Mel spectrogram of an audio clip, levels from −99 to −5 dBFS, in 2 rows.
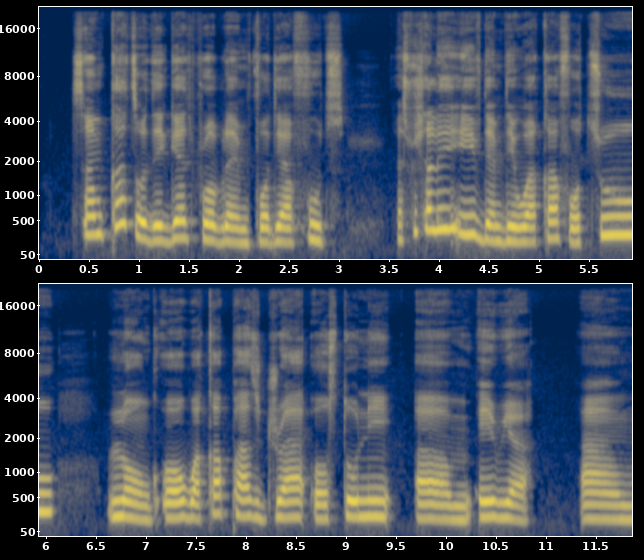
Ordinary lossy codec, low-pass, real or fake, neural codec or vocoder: none; none; real; none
